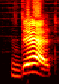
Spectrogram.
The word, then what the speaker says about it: dead: 你们好吗？今天一来要谈的这个话题有点吓人，就是 D-E-A-D, dead。这个词根跟死亡有关系。D-E-A-D 这个词根本身也是一个单词，中间的 E-A 字母组合念作 A，单词读作 dead。都跟我念一遍吧，dead，没有生命的、死亡的都叫做 dead。比如，一块没有生命的岩石就可以说成 a piece of dead rock， a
